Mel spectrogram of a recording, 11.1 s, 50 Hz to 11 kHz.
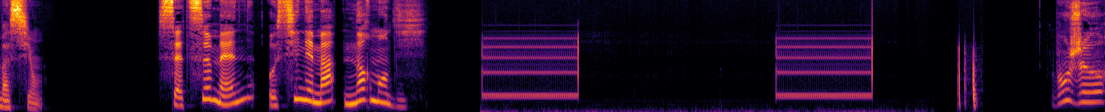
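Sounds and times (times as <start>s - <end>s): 
speech: 0.0s - 0.5s, 1.6s - 4.3s, 10.6s - 11.0s
telephone ringing with electronic trill: 4.8s - 5.8s, 7.8s - 8.8s.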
